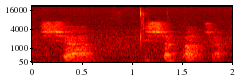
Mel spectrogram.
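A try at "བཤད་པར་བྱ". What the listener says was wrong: Chez, chez, chez. Chez, parce que à cause du ta, hein, le ta comme suffixe, hein, c'est un des 4 suffixes qui change le son a en e.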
